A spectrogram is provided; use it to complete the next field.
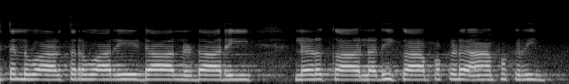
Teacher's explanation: अवधि में ल का ध्वनि प्राय र को हो जाती है, कभी कभी ड ध्वनि भी र हो जाती है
